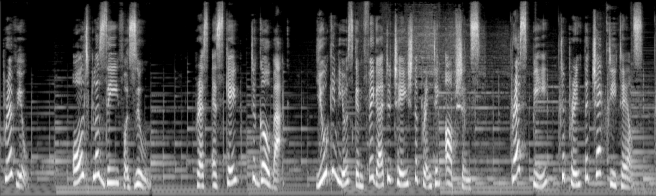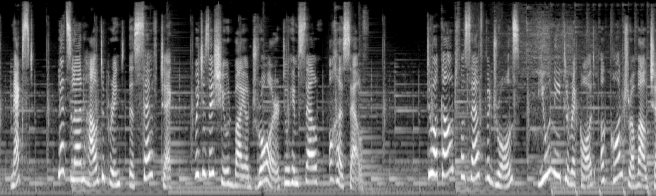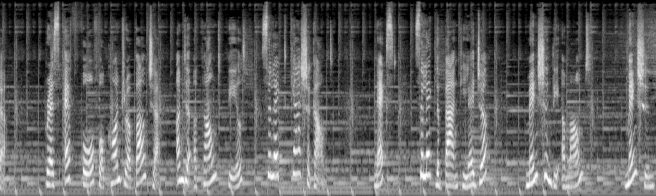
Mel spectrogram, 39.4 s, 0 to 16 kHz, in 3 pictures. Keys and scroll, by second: 1.5 alt+z, 3.9 Escape, 10.2 p, 26.9 F4.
